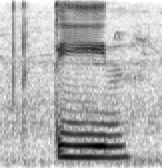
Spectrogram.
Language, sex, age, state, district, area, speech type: Hindi, female, 18-30, Madhya Pradesh, Ujjain, urban, read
